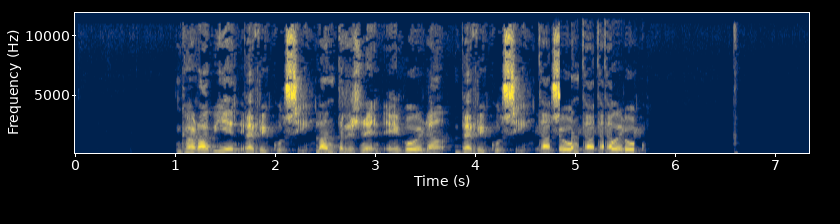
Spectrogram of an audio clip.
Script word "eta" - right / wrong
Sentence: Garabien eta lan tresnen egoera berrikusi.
wrong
